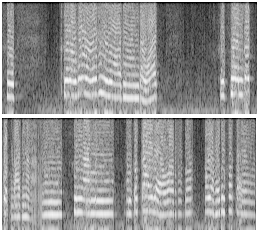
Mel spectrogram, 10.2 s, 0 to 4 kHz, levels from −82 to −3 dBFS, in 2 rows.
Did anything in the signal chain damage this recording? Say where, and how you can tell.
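Yes. The damage is at the codec's decode stage, and it runs the whole clip: a mu-law and A-law mix-up, where the A-law telephone stream, band-limited at 4 kHz by its 8 kHz sampling, is expanded with the mu-law table. Speech comes out harsh and grainy, and the pauses hiss instead of falling silent. On a waveform, quiet gaps sit well above zero and peak levels look unevenly scaled. A spectrogram shows broadband noise filling every pause up to the 4 kHz ceiling.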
